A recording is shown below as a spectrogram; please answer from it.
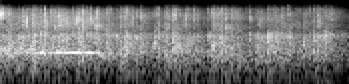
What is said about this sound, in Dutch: Laten we Jezus zo'n groot applaus geven en voor jezelf, dat hij zo tegen je ziet.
